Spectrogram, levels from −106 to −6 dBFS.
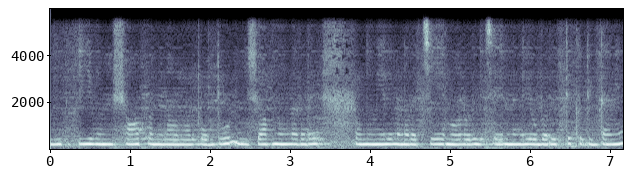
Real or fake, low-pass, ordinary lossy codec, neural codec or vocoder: fake; 5.4 kHz; none; codec, 16 kHz, 0.9 kbps, LongCat-Audio-Codec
